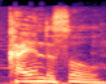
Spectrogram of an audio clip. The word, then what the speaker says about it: Karyendasoul: So you are, how do we pronounce the name? Is it Karyendasoul or is it Karyendasoul? Karyendasoul. Karyendasoul. Yeah. Oh. Okay, because I've been saying Karyendasoul because it Same looks here. like a Karyen.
